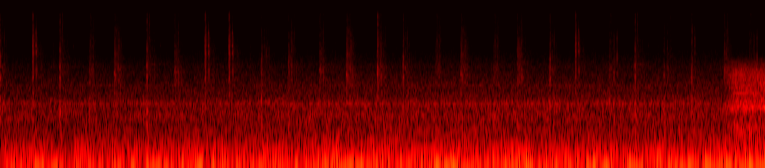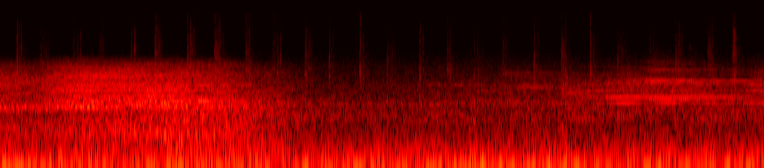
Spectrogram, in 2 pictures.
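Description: Footsteps run quickly and steadily across a hard floor.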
